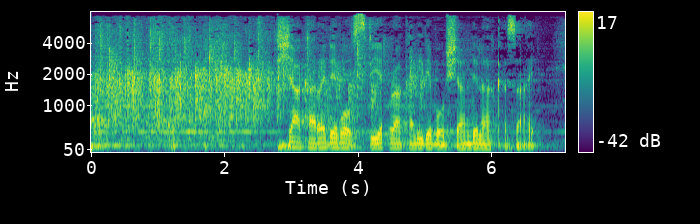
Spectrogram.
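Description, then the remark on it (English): An audience gives a hand clap of praise to Jesus, a dense, steady wash of applause, with a man's voice calling out loudly over the clapping for the second half. “Give him a mighty hand clap of praise.”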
